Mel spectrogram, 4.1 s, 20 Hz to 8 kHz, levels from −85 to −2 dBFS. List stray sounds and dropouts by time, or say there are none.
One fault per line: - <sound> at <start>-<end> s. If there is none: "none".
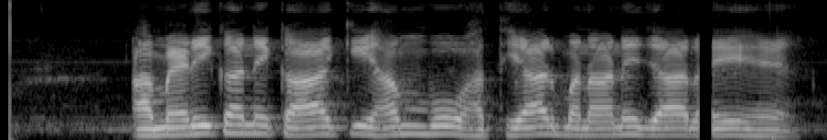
- dropout at 3.5-3.6 s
